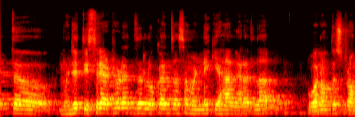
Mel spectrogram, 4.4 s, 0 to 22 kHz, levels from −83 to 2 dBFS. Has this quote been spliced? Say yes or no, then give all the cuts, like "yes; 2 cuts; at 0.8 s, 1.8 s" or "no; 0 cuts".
no; 0 cuts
